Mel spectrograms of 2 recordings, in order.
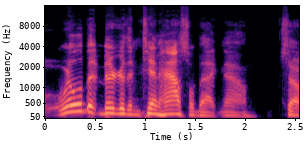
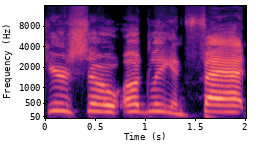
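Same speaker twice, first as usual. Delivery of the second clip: higher, slow mock taunt; heckling fan; 8 semitones higher, slower than usual. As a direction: drag out the heckler's insult. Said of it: "just went off on me".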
